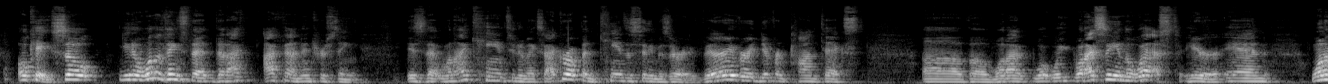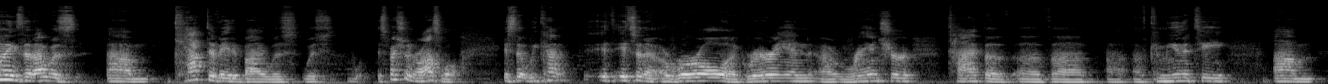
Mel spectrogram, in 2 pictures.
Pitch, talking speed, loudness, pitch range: 140 Hz, 185 wpm, -20 LUFS, 125-165 Hz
